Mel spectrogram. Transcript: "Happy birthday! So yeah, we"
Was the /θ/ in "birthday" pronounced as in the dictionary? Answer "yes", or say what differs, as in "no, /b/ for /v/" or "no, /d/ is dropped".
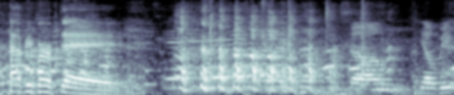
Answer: yes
